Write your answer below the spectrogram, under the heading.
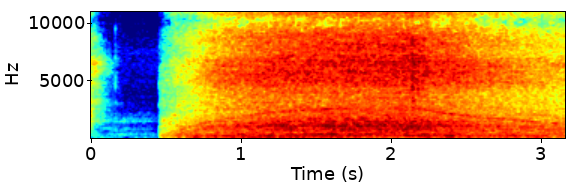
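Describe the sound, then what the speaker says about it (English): A vacuum cleaner with a flexible stretch hose and handle control switches on after a brief silence, and its motor settles into a loud, steady whooshing whir that continues evenly. "It's a very pleasant motor sound."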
